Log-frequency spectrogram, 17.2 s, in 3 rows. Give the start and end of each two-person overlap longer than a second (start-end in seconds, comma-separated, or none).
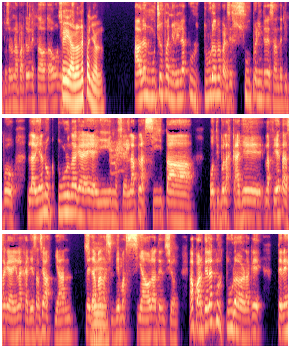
none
